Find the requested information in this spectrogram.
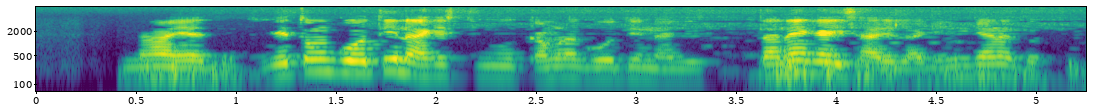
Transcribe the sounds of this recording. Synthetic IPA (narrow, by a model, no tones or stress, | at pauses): najejet̪umɡot̪iːnakʰist̪ukɐmɳaɡot̪inad͡ʒi | t̪ɐnẽkaɦiːsaɾiːlaɡiːnkãnat̪o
